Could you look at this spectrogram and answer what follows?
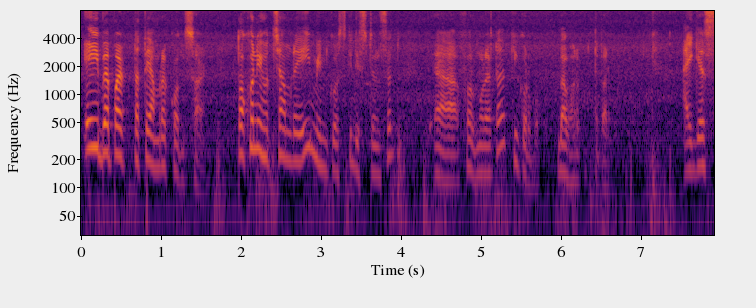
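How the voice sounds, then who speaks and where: A man's voice: fairly high pitch, expressive, normal speed, long pauses, a little hiss or hum, rough recording. A male teacher gives a classroom lecture, explaining step by step and often checking in with his students.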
